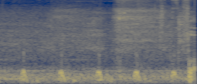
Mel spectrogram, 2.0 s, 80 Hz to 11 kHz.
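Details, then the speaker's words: Doppler fetal heartbeat in a TV drama scene, where the mother hasn't felt the baby move for a day and a half: rapid, regular whooshing beats at about 160 a minute, a normal fetal heartbeat. "Let me show you baby's heartbeat. That should reassure you. If we have a listen down here, that's baby's heartbeat. So, we know he's alive."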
